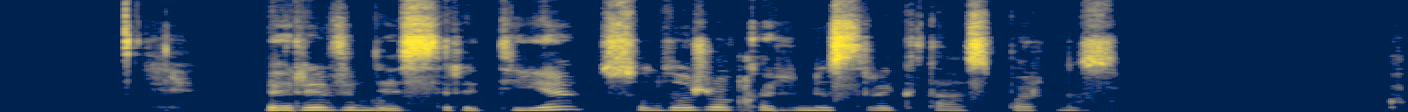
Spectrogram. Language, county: Lithuanian, Kaunas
